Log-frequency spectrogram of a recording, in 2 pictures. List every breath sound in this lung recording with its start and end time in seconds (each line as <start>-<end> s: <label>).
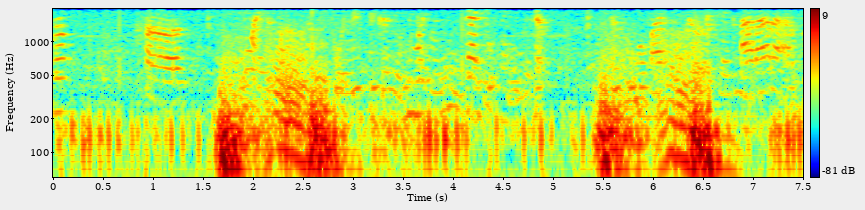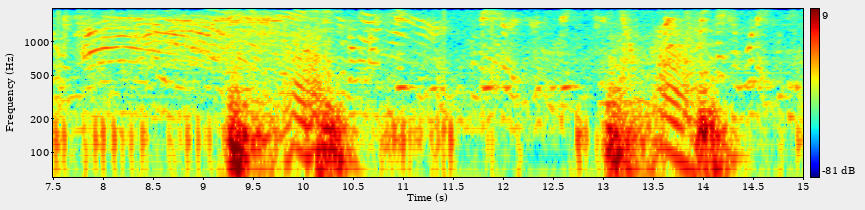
1.57-2.09 s: inhalation
2.08-2.98 s: exhalation
2.09-2.53 s: crackles
5.38-5.97 s: inhalation
5.97-6.70 s: crackles
5.97-7.17 s: exhalation
9.17-9.84 s: inhalation
9.50-10.46 s: crackles
9.84-11.61 s: exhalation
12.94-13.50 s: inhalation
13.38-14.20 s: crackles
13.51-14.63 s: exhalation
